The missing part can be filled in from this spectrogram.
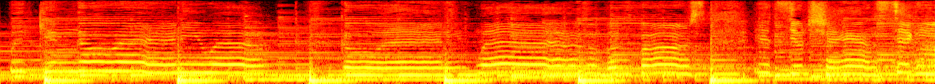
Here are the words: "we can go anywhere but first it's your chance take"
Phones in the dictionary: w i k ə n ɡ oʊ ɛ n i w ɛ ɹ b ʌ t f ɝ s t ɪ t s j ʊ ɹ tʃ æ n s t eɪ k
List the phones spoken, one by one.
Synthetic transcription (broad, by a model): w i k ə n ɡ oʊ ɛ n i w ɛ w b ʌ t f ɝ s t ɪ t s j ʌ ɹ tʃ æ n s t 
